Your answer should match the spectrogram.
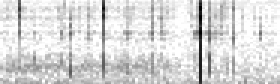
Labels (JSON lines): {"label": "ambient", "recorder": "HydroMoth"}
